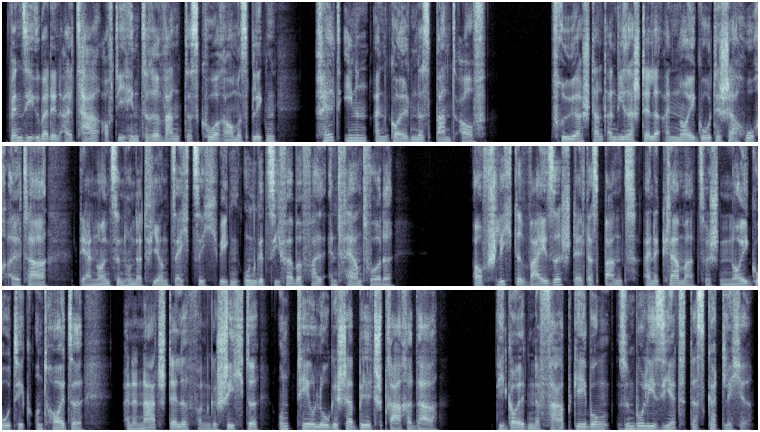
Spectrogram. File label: audioguide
